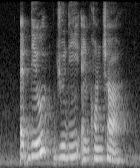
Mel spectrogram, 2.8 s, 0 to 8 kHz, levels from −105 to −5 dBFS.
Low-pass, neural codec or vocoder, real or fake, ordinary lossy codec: none; none; real; none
